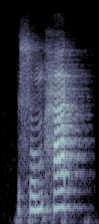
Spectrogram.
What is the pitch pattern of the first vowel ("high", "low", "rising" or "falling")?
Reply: rising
